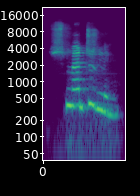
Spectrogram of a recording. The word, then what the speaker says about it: Schmetterling: Spell, how do you pronounce, ma'am? Schmetterling.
